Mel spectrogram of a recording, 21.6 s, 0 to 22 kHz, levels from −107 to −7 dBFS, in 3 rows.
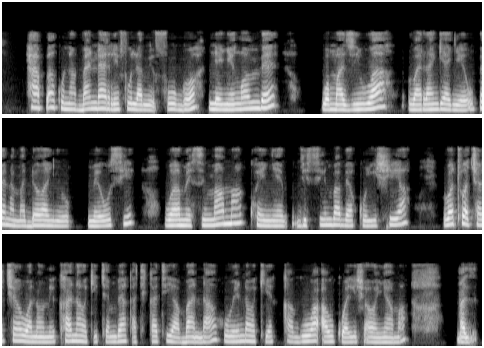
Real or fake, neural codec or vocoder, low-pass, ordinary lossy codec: fake; codec, 16 kHz, 4 kbps, FunCodec, trained on LibriTTS, 50 frames a second; 7.2 kHz; MP3, 48 kbps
